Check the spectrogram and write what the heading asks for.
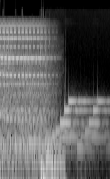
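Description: Intro jingle sound effect: a loud, bright chime with many ringing tones. Just past halfway it changes to a softer chord of several held notes that fades away.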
